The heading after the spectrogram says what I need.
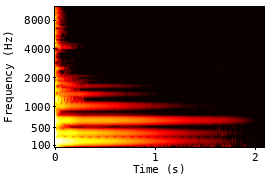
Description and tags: Percasserole rez A 1
household, percussion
